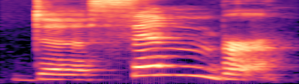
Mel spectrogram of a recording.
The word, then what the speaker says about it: December: And then we have our strong syllable which is sim sim. So again we have this e sound we've been hearing a lot. S e sim. And then our last syllable, just like the last three that we saw, is br.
